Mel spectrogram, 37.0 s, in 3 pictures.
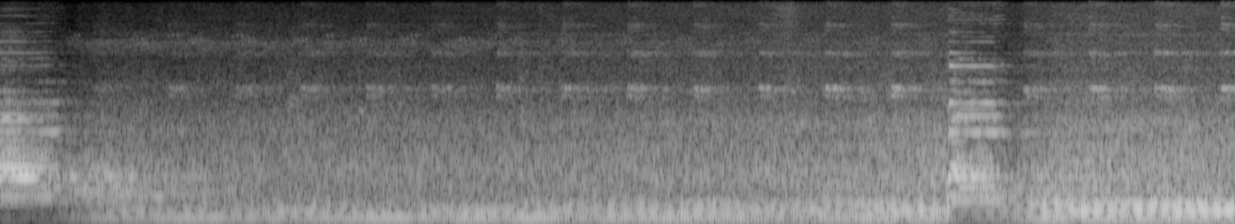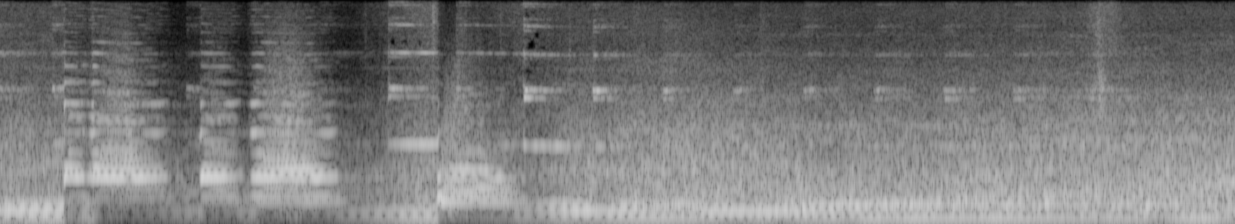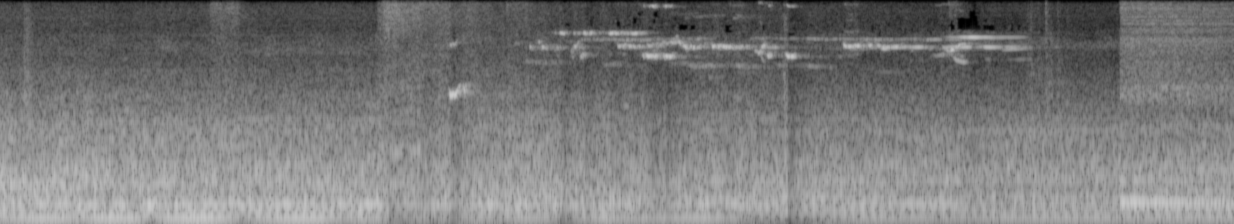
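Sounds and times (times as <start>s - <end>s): train air horn blasts: 0.0s - 1.4s, 9.5s - 10.3s, 13.0s - 18.1s, 35.9s - 37.0s
diesel train engine droning: 0.0s - 37.0s.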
